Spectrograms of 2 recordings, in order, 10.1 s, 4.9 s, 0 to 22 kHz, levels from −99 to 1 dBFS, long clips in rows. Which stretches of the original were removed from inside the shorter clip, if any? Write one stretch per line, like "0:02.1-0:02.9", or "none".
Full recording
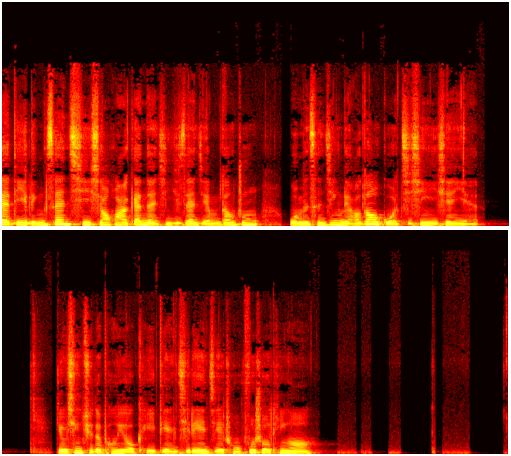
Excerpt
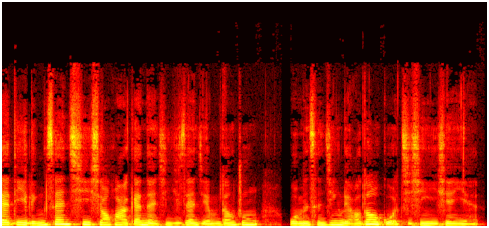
none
